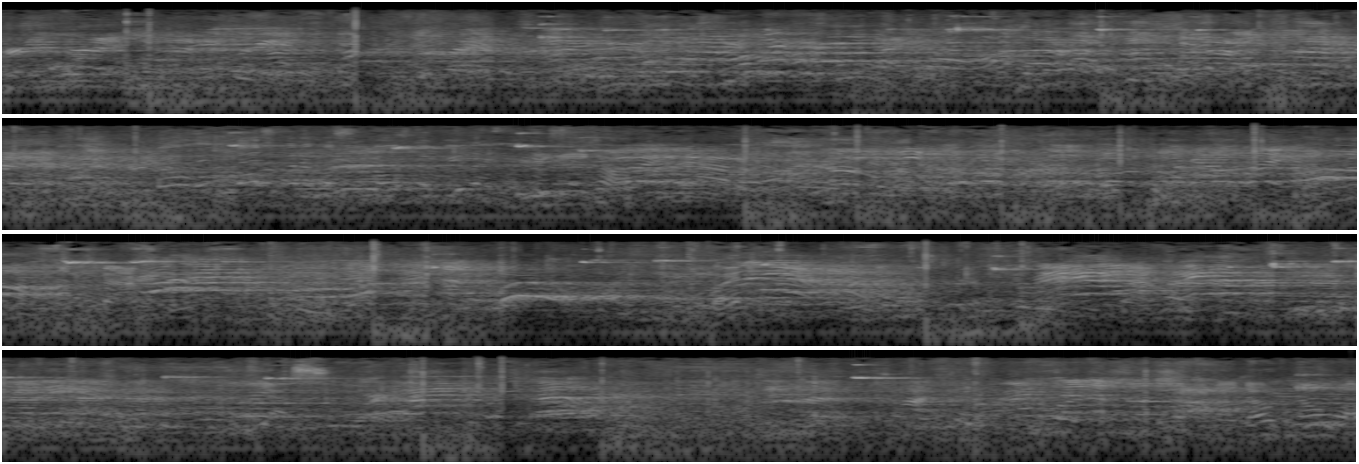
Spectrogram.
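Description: Basketball bouncing on a hardwood gym floor, with people talking throughout in the echoing hall.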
